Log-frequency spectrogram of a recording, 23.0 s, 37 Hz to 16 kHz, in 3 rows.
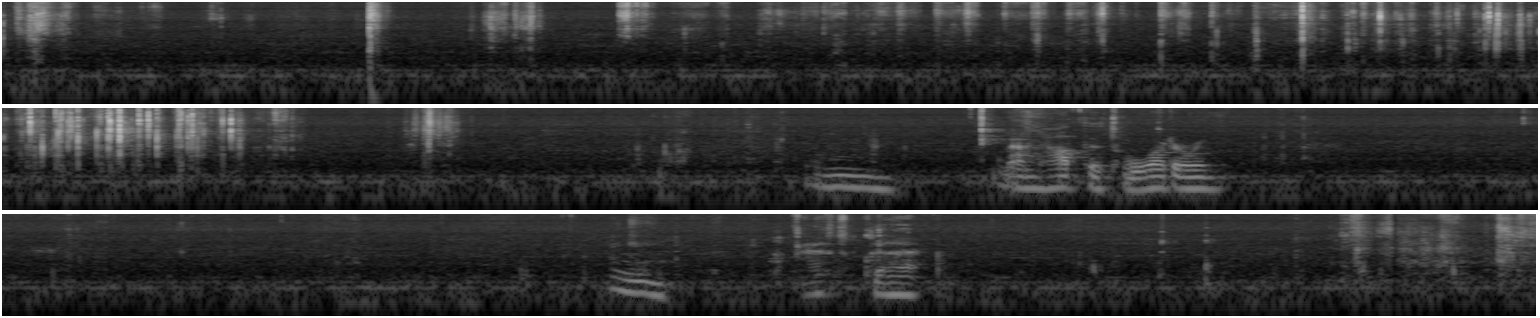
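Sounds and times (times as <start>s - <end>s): paper crinkling and crackling: 0.0s - 1.2s, 2.4s - 10.0s, 22.0s - 23.0s
paper packet tearing: 2.4s - 10.0s.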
